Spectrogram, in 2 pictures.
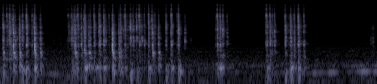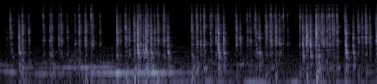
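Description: Both hands type fast with their fingertips on a full-size, backlit plastic Razer BlackWidow mechanical keyboard with clicky green switches, resting on a desk. Dense, bright clicking bursts come in quick runs broken by short pauses, over a faint low hum.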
